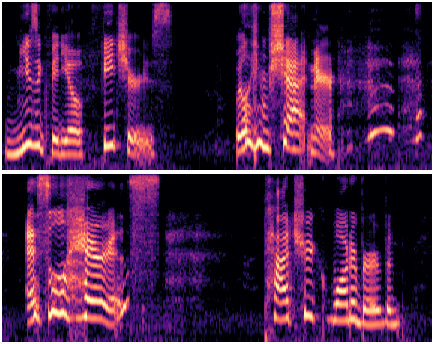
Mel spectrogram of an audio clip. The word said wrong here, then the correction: Warburton: Patrick Warburton.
